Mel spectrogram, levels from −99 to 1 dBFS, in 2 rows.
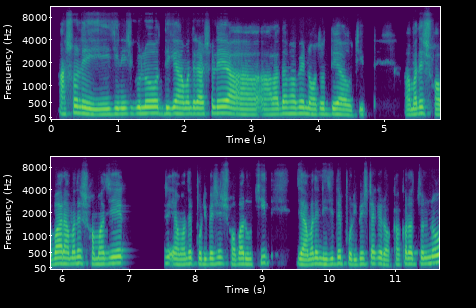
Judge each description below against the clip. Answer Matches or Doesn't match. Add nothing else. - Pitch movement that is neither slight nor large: Doesn't match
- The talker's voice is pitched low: Doesn't match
